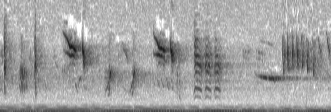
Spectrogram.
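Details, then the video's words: Birds singing on a sunny morning walk: short high chirps, quick downslurred whistles and a buzzy trill near the end, layered over a steady low humming music drone like a singing bowl. "birds singing"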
